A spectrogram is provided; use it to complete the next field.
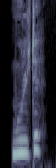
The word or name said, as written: MULTENS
